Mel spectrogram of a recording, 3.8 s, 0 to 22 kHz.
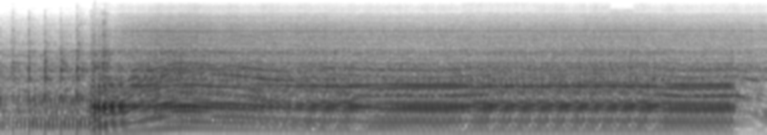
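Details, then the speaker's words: Stihl MS170 chainsaw upgraded with aftermarket parts, test run with no gasket between the carb and air filter housing: revs hard to a high, buzzy full-throttle scream that sounds off, mixture suspected lean or rich; uneven running at full throttle. "Okay, that's not good. That sounds like it's lean. Or maybe rich, I don't know."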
